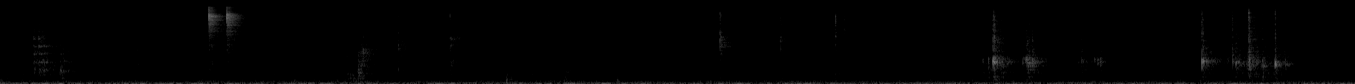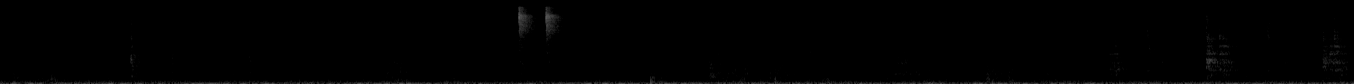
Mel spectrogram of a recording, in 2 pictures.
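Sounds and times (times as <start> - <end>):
faint low hum: 0.0 - 27.0
small clicks and taps: 24.6 - 27.0.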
